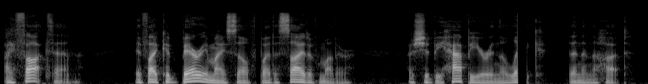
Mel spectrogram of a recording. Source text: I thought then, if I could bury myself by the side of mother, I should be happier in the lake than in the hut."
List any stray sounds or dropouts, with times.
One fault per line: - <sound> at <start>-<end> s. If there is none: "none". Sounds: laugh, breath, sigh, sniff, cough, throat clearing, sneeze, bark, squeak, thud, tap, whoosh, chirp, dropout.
- dropout at 5.2-5.3 s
